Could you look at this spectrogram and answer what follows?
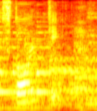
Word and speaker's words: Storge: Next is Storge, pronounced Storge.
